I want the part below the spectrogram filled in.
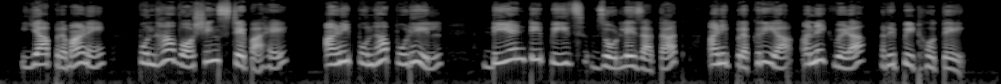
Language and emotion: Marathi, neutral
